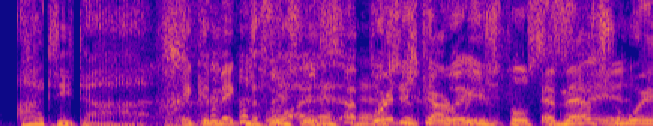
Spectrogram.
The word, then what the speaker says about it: Adidas: a sale today on Adidas yeah he says Adidas and that's the way it's pronounced by the way it is a British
